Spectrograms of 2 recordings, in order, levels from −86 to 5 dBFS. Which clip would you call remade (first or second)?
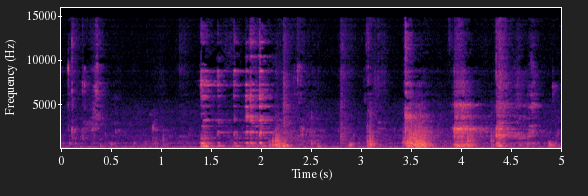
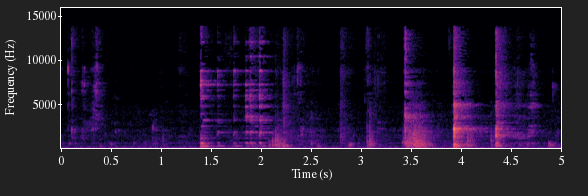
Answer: first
